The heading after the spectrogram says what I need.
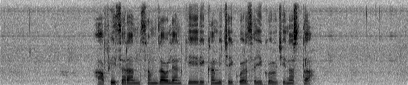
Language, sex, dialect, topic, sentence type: Marathi, male, Southern Konkan, banking, statement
